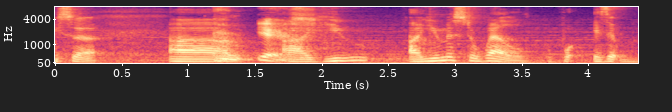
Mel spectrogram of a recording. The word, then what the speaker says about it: Wellis: Well? Is it Wellis? W-E-L-L-I-S? Yeah, Wellis. Hey, I spelled it right. Are you Mr. Wellis?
